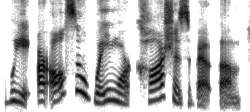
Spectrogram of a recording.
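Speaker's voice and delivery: normal talking voice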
